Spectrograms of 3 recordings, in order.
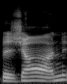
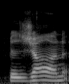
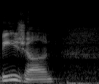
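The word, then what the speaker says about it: Bijan: By the way, if you're wondering why I'm saying it like that, Bjon is how it's pronounced. He himself has said it is Bjon, not Bejon.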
